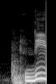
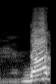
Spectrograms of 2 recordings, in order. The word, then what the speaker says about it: the: और केवल द से द को दी भी उच्चारण में कहा जाता है। द जो है वह वीक फॉर्म है, जबकि दी जो है स्ट्रॉन्ग फॉर्म है। दी ही बोलिएगा, द मत बोलिएगा।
